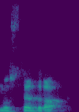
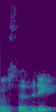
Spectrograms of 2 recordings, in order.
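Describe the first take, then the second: First: The last syllable has the vowel a. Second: The last syllable has the vowel i. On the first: The speaker calls it right. "tapi mustadrak" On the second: The speaker calls it wrong. "bukan mustadrik"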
